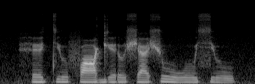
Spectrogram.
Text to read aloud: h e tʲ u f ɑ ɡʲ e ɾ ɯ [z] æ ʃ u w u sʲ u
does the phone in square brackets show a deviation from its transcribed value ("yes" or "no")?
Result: yes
